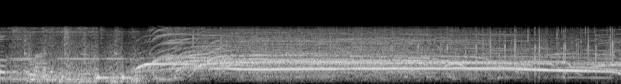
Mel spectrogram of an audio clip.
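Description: Crowd cheering at the end of a poem: a mix of voices at first, then from about a second and a half in many people raise long, held shouts together.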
